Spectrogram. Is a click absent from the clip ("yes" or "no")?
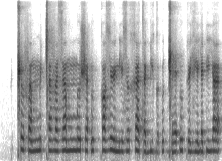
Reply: no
